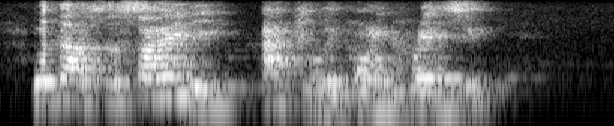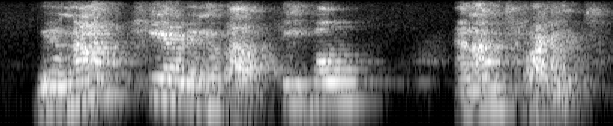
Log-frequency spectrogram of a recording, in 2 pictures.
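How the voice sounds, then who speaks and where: Amid audible room echo, a woman with a fairly high pitch speaks very slowly, with lively intonation and very even loudness. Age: 80s+. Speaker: public commenter at county meeting. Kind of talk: public comment.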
